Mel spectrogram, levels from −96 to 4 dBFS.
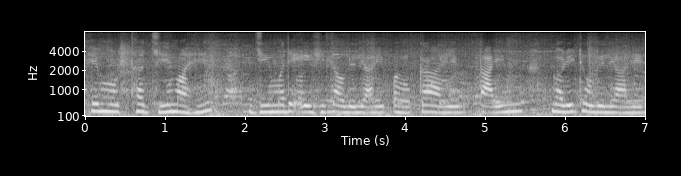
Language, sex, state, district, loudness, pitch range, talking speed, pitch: Marathi, female, Maharashtra, Mumbai Suburban, -13 LUFS, 210-240 Hz, 120 wpm, 230 Hz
